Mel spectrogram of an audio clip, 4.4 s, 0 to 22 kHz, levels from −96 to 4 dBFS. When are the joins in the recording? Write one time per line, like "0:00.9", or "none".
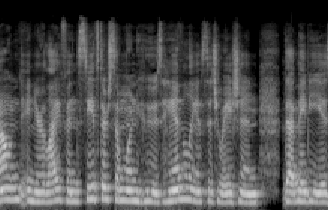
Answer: none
